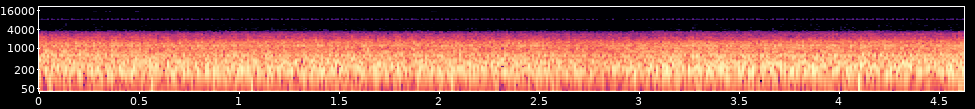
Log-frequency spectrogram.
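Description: Fresh Breeze Monster paramotor engine with a freshly repaired exhaust silencer, running as a steady drone in cruise flight, mixed with propeller and air noise.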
